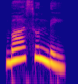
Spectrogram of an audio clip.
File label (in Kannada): "ಬಸಂತ", kannada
